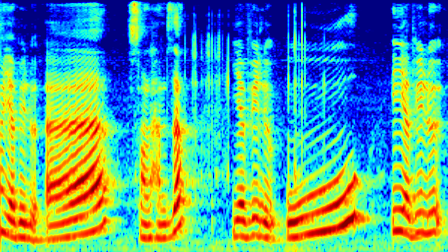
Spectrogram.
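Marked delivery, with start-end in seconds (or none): 0.6-1.4 long held "A" with a rising end; prolongation. Shown as a demonstration. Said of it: "les lettres prolongation". 3.8-4.8 long held "OU", gliding up; prolongation. Shown as a demonstration. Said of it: "les lettres prolongation".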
